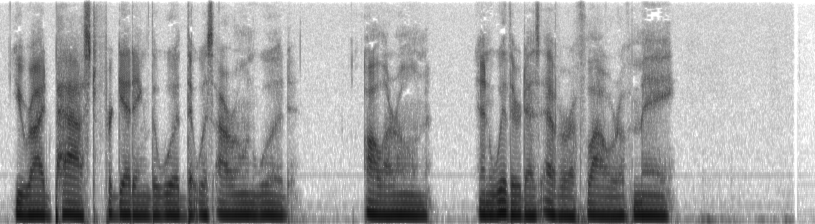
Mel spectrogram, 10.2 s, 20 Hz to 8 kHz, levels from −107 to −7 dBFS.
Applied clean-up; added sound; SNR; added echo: none; none; none; none.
